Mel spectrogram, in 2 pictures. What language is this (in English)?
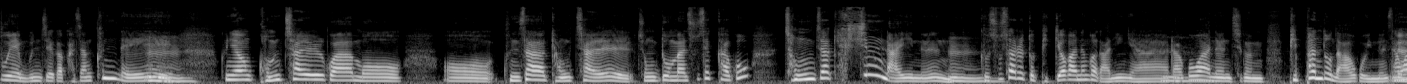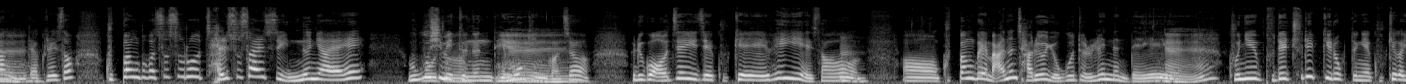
Korean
